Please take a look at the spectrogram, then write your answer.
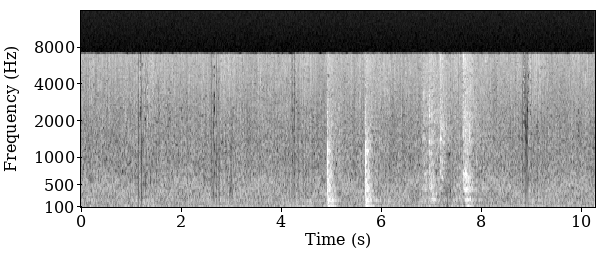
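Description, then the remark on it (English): A handful of footsteps of someone coming to the front door thud at an uneven pace, growing more frequent, over a constant low hiss with no one talking. “Footsteps. Someone's coming to the front door.”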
